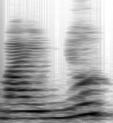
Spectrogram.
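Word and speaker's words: minute: और Latin word में एक मिनट होता है जिसको हम माइन्यूट बोलते हैं, और उसका जैसे यहाँ पर जो स्पेलिंग है MINUT, तो उसको बोलते हैं MINUTUS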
